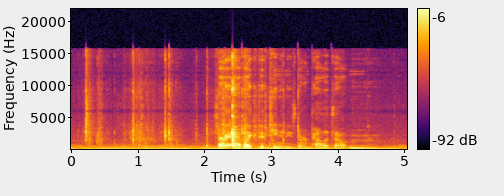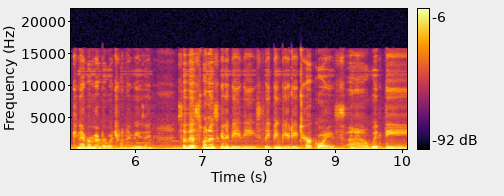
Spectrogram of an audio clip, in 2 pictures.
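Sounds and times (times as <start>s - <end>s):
quiet background music: 0.0s - 10.0s
palettes clicking on table: 0.2s - 3.4s.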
